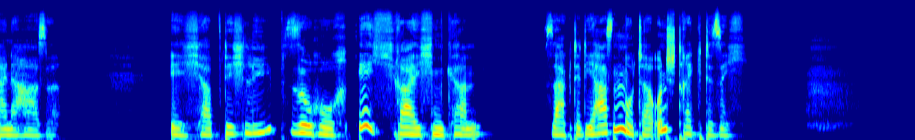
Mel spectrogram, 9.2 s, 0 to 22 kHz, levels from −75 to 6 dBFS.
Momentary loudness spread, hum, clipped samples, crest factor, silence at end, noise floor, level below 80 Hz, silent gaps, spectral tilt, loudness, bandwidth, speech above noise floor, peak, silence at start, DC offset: 10 LU; none; under 0.1%; 16 dB; 1.7 s; -84 dBFS; -52 dBFS; none; -4 dB/octave; -25 LUFS; 17 kHz; 59 dB; -10 dBFS; 0 s; under 0.1%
